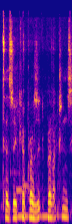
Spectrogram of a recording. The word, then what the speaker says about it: Tezuka Productions: The studio behind it, and I apologize for mispronouncing this, is Tezuka Productions. – I would pronounce it Tezuka Productions, yes.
